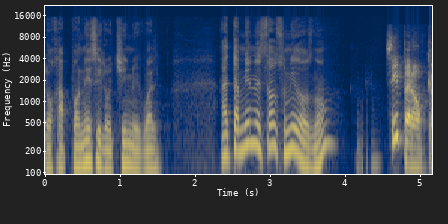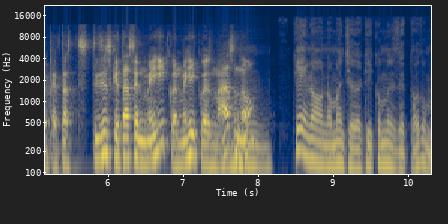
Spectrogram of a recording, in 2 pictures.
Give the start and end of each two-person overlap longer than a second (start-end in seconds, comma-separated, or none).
none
